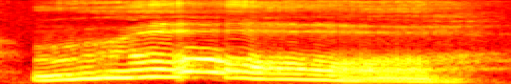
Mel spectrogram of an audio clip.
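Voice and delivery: long, loud roaring growl of a lion; big roar. Acted.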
